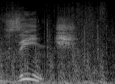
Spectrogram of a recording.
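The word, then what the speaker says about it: Tzeentch: and the Demons of zinch at least I think that's how it's pronounced I'm pretty sure that's how it's pronounced the t is silent I think anyway you can also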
